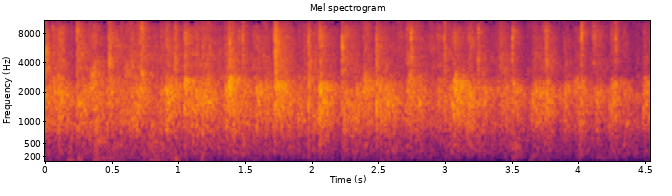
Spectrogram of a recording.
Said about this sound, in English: I'd like to give them a round of applause.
